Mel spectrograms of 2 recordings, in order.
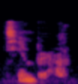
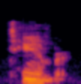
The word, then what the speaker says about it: timbre: It's pronounced timbre, not timbre.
